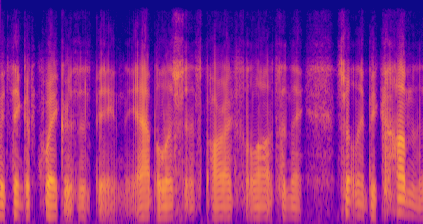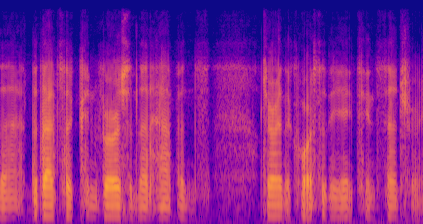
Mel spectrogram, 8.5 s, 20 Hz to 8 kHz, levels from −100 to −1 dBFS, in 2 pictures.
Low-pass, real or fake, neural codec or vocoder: 7.2 kHz; fake; vocoder, 22.05 kHz, 80 mel bands, WaveNeXt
